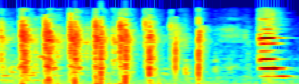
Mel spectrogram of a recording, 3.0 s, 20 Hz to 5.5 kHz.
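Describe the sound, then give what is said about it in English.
A group of members clapping their hands in brisk, fairly regular applause for a department that received an unqualified audit opinion for the first time in 16 years, which fades out as a man's voice begins speaking at the end. “And the department should be, I think the members should clap hands for the department.”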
